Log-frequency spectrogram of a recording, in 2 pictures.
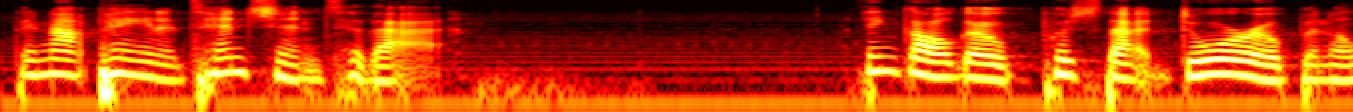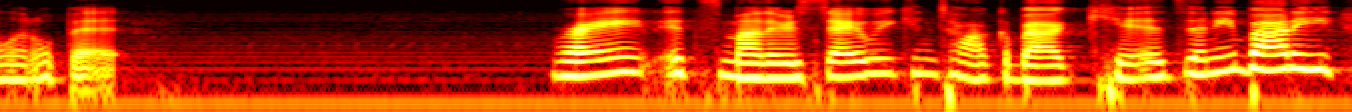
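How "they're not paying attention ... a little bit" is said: a lightly voiced, softer scheming enemy; sneaky enemy. Pastor voices the enemy sneaking through a door, softly. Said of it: "And he said".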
